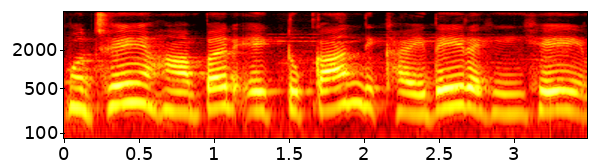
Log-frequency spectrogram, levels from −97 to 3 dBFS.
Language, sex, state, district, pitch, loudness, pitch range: Hindi, female, Madhya Pradesh, Dhar, 255 Hz, -16 LUFS, 225-290 Hz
